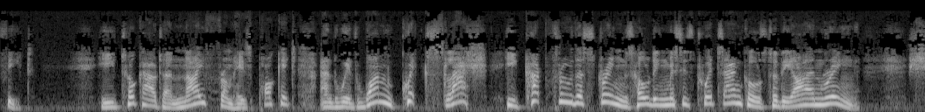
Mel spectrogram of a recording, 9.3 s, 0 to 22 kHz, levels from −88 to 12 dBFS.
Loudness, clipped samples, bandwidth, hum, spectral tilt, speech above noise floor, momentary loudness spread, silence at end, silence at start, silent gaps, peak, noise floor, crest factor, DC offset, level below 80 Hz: -17 LUFS; under 0.1%; 15 kHz; none; -5.5 dB/octave; 23 dB; 9 LU; 0 s; 0 s; none; 0 dBFS; -41 dBFS; 16 dB; under 0.1%; -50 dBFS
